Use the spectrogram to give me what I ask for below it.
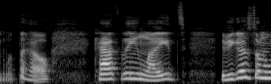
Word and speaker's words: Kathleenlights: Kathleen, I don't know why I was saying Catherine. What the hell? Kathleenlights.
